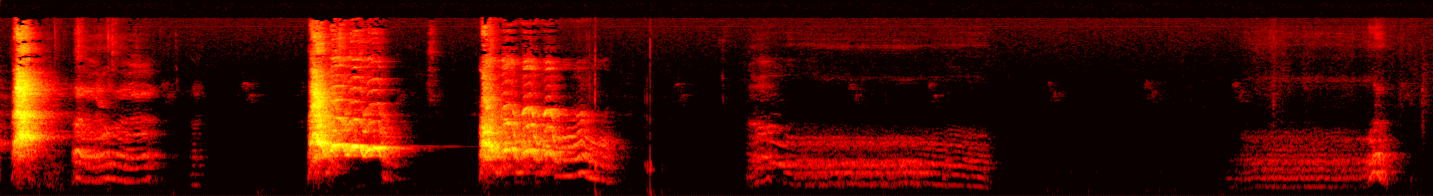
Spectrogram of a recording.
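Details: Papillon dog, pet indoors, known for barking at everything: several sharp, high, harsh barks in bursts over the first six seconds, then softer drawn-out tonal whining sounds and a final short yelp.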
